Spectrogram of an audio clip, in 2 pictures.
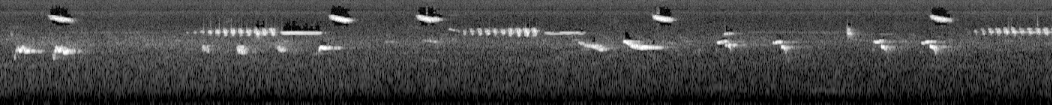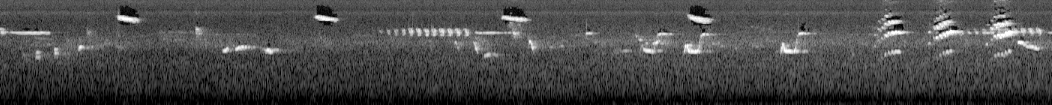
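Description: Faint songbirds calling outdoors: many short, high chirps, with a rapid one-second trill every few seconds and a quick flurry of chirps near the end.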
